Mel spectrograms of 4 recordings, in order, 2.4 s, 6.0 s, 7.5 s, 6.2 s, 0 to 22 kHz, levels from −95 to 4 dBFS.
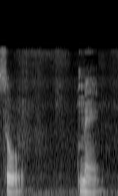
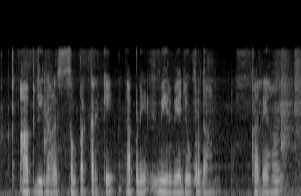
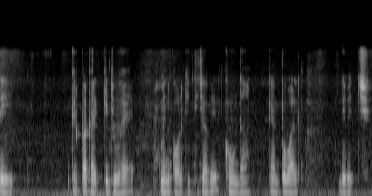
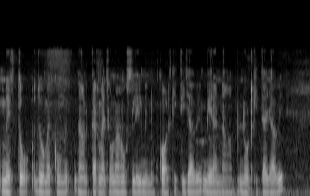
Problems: none marked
